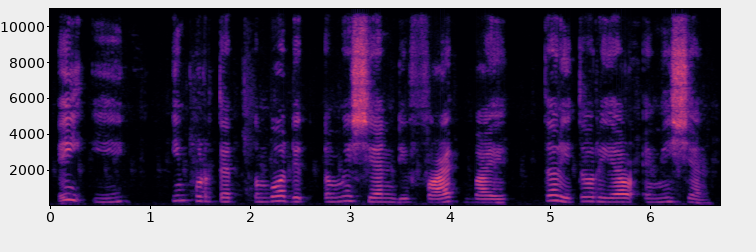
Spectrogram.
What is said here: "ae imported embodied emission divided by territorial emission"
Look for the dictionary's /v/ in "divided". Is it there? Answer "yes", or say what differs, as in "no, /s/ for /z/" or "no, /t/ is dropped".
no, /f/ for /v/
